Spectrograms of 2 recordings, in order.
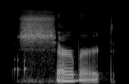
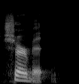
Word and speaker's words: sherbet: Sherbet. – Ew. – Yeah. – There's not an R? – There's no R at the end. So it's S-H-E-R-B-E-T.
